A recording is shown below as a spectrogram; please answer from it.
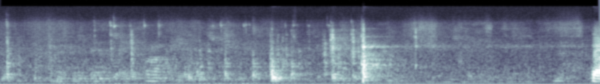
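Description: Knocks and clicks of wood against metal as a turned wooden rolling pin is released and taken off a stopped wood lathe. A few sharp knocks come a little past halfway, the last the loudest, followed by a faint ring.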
